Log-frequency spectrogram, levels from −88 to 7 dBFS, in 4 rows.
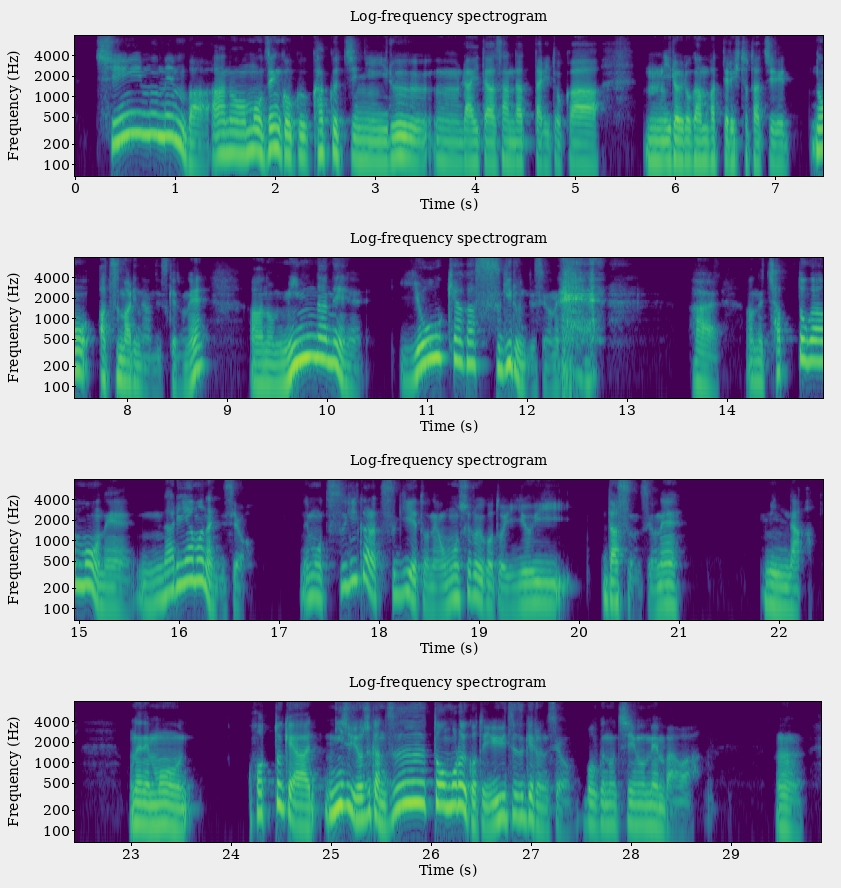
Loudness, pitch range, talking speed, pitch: -21 LUFS, 110-180 Hz, 335 characters per minute, 125 Hz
